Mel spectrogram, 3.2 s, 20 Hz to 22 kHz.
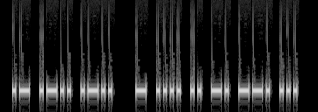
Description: Morse code, heard as a keyed tone, about 46 wpm, 700 Hz. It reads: ALL THINGS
